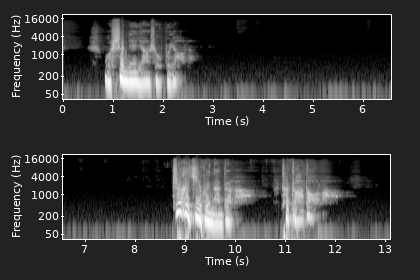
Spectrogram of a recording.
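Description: An elderly man speaks with animation into a close microphone, with long pauses.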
